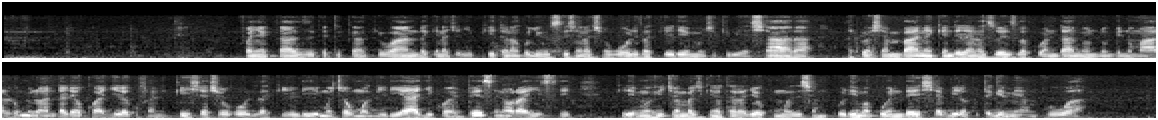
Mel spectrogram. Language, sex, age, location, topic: Swahili, male, 25-35, Dar es Salaam, agriculture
